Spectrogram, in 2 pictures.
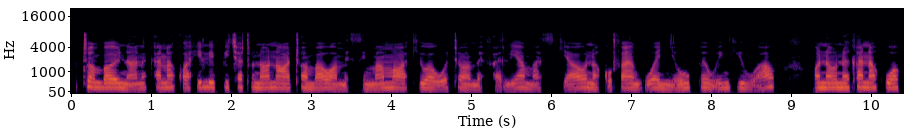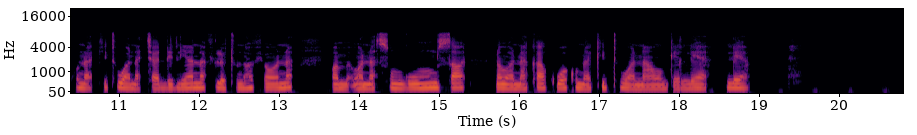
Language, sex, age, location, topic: Swahili, female, 18-24, Nakuru, health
